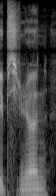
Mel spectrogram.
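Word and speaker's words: Epsiloon: Donc, c'est Epsilon. Ça se prononce Epsilon, mais il y a 2 O.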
